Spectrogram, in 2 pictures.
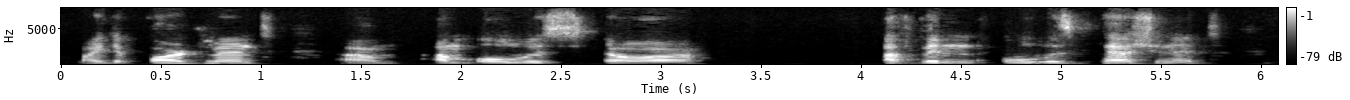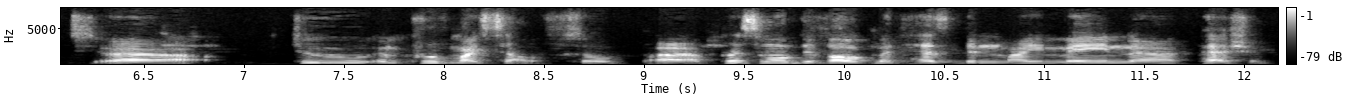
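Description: A man in his thirties, from Lebanon, talking casually as an interview guest and pausing often on filler sounds. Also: mid-range voice, gravelly, lo-fi sound. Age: 30s. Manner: halting, many filler uhs.

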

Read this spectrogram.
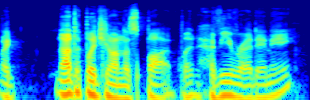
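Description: A man's voice: medium pitch, fairly even intonation, fast talker, fairly bright tone, dry recording. A young adult man hosting a casual podcast, chatting in an enthusiastic, informal way with plenty of swearing. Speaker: podcast host.

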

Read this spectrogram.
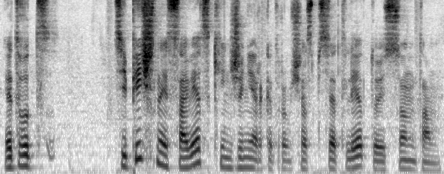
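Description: A man's voice: mid-range voice, fast. Blunt, swearing Russian-born man. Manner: swears a lot, animated and blunt. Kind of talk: casual chat. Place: lives in Israel.

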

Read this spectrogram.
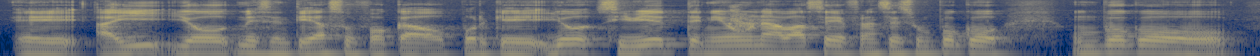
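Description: A man hosting a casual chat, telling travel stories in an animated, joking way. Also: medium pitch, normal speed. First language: Spanish. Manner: chatty, animated storyteller with playful asides.

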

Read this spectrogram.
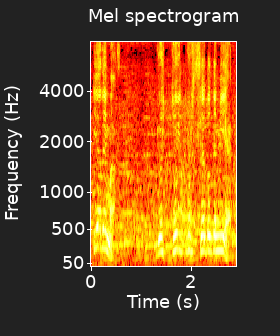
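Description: A man's voice: high voice, lively intonation, normal speed. A man playing an eager, effusive Italian son-in-law in a radio soap opera, with an Italian accent and theatrical, language-mixing speech. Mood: effusive, defensive. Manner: mixes Italian words into Spanish, theatrical. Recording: music and crowd behind.

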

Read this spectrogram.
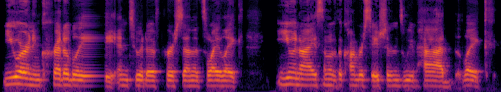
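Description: A woman who works as a coach, hosting an interview in a relaxed, rambling way and filling her talk with "like" and "you know". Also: deep voice, moderate pace. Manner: relaxed, rambling, heavy use of fillers. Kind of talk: casual conversational interview.

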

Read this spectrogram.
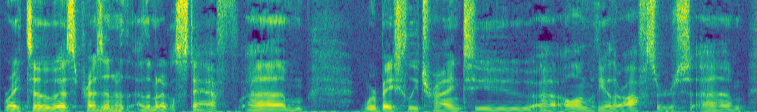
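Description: A middle-aged neurosurgeon from Kentucky, talking casually in an interview with many pauses and fillers. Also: male voice, low-pitched, flat delivery, dark tone. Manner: halting, many ums and uhs. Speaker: neurosurgeon, medical staff president.

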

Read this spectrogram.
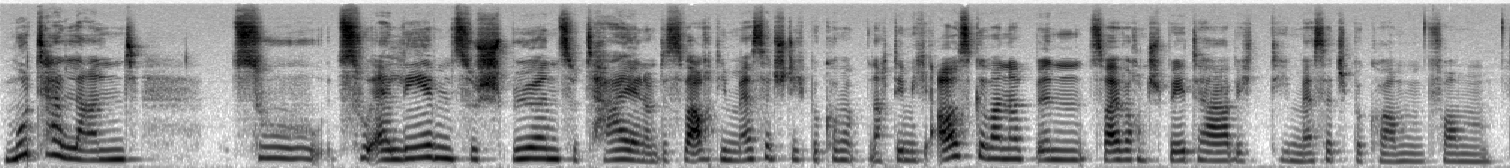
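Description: A woman's voice: on the high side, steady tone, normal speed, a little mellow. A woman in her early thirties from Germany, speaking reflectively in a personal podcast monologue and searching for her words as she goes. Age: 30s. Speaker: podcast host and tantra teacher.

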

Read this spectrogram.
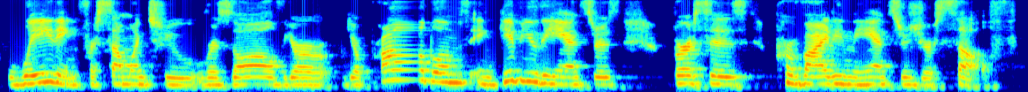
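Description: A woman's voice: mid-range voice, measured pace. A woman with a Boston accent, a divorce lawyer explaining her views as a podcast guest, with frequent "um"s. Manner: explanatory, uses fillers like um. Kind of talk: conversational interview answers.

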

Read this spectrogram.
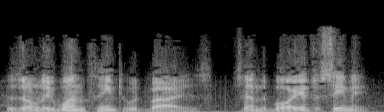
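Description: Formal doctor, muffled old radio. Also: male voice, fairly low pitch, big pitch swings. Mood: formal, reassuring. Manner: formal, measured, professional. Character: calm, dignified male doctor, patient and formal. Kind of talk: 1940s radio comedy acting. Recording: dull 1940s radio broadcast recording.

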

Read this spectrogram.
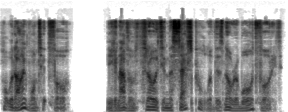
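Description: A man voicing a terse, weary monster hunter with dry wit in an audiobook, speaking in a laconic, deadpan way. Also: rumbling low, quick pace, breathy edge, dry recording, voice pushed down, heavily acted. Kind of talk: audiobook character acting.

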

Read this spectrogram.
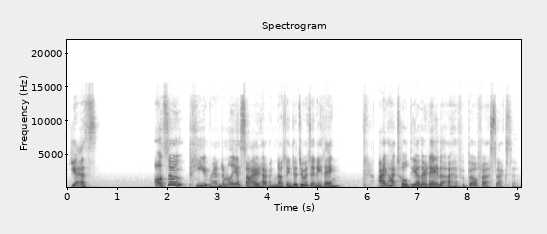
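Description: A woman's voice: on the high side, animated, moderate pace, a bit bright. A woman co-hosting a podcast in casual chat, rambling with lots of fillers and giggles, tipsy and socially drained. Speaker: podcast co-host.

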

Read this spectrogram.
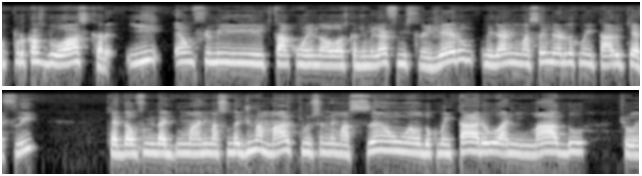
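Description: A man with a Brazilian accent chatting casually on a podcast, informal and somewhat halting as he restarts his phrases. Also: high voice, darkish tone. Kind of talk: casual recommendation chat.

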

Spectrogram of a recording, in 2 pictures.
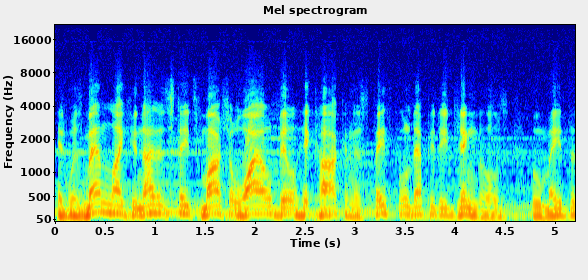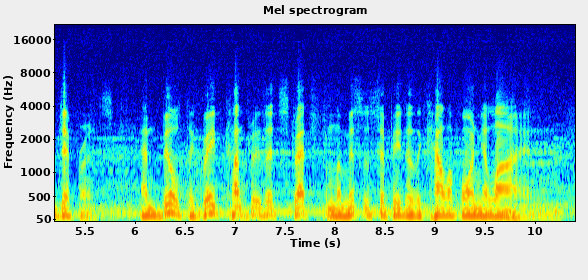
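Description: A man's voice: mid-range voice, lively intonation, moderate pace, few pauses, lo-fi sound. A man in the role of a 1950s radio announcer. He reads scripted narration and sponsor copy with polished drama, in a mid-range voice over music.

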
